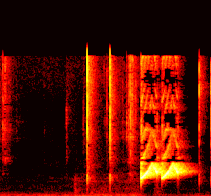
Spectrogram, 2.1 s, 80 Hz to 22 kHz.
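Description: Motorcycle alarm siren giving two quick rising chirps about one and a half seconds in. This is the alarm's confirmation signal as the MP 1-way remote is pressed to activate the keyless knob.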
